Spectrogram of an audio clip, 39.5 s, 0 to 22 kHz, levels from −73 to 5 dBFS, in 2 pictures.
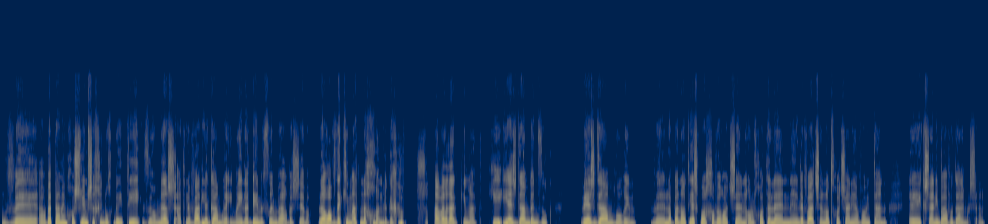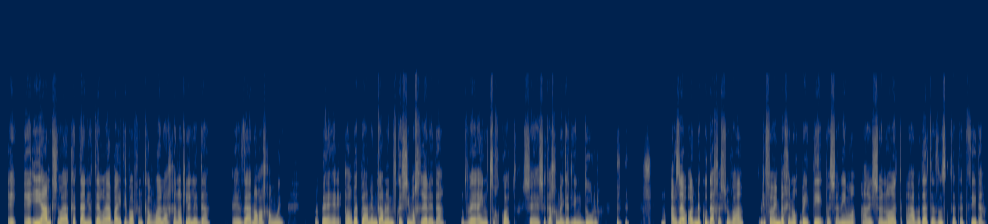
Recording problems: none

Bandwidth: 14.5 kHz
